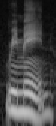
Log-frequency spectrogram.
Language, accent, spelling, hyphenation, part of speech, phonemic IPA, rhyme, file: English, US, remain, re‧main, noun / verb, /ɹɪˈmeɪn/, -eɪn, En-us-remain.ogg
- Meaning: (noun) 1. That which is left; relic; remainder 2. That which is left of a human being after the life is gone; relics; a dead body 3. Posthumous works or productions, especially literary works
